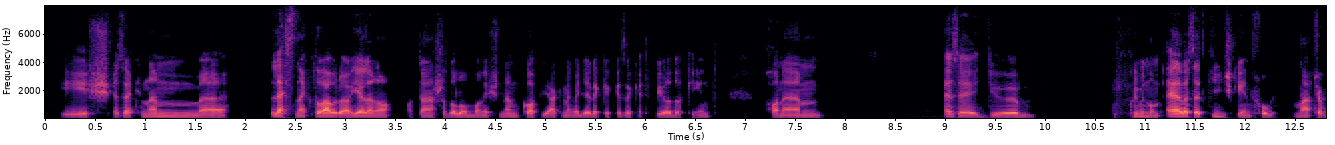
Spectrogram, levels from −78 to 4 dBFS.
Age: 30-49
